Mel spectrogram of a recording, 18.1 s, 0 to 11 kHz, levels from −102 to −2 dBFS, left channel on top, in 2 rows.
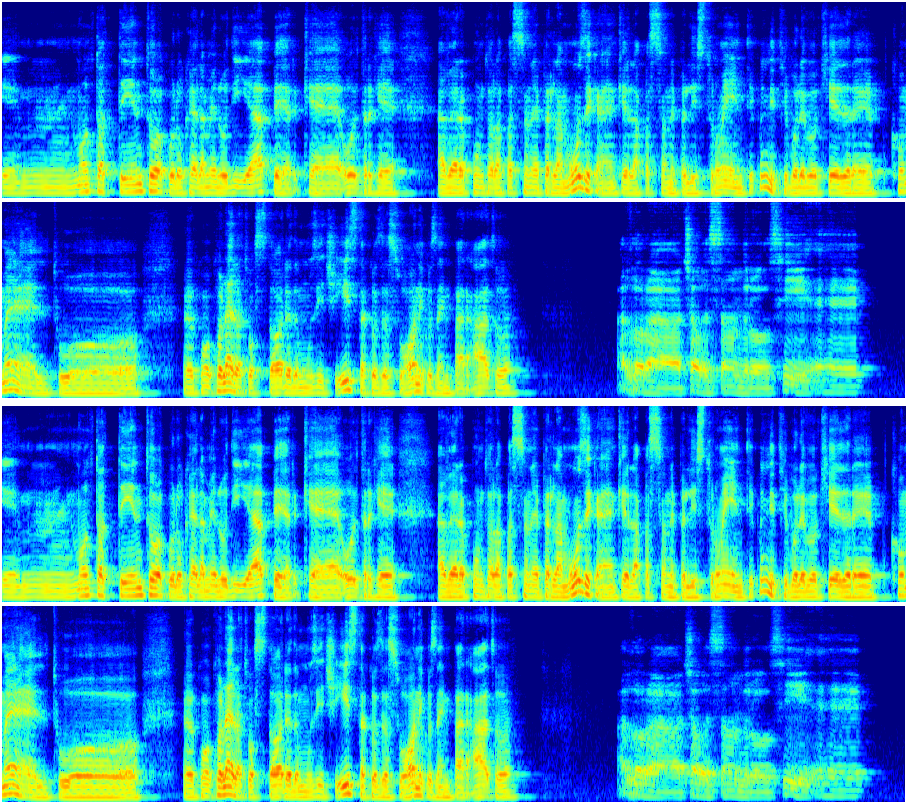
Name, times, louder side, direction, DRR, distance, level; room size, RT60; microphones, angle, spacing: voice 1, 0.0-14.2, right 3 dB, 40° right, 0.7 m, -30 dB
voice 2, 15.2-17.6, left 3 dB, 30° left, 3.3 m, -40 dB
15.0 x 5.0 x 8.6 m
head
